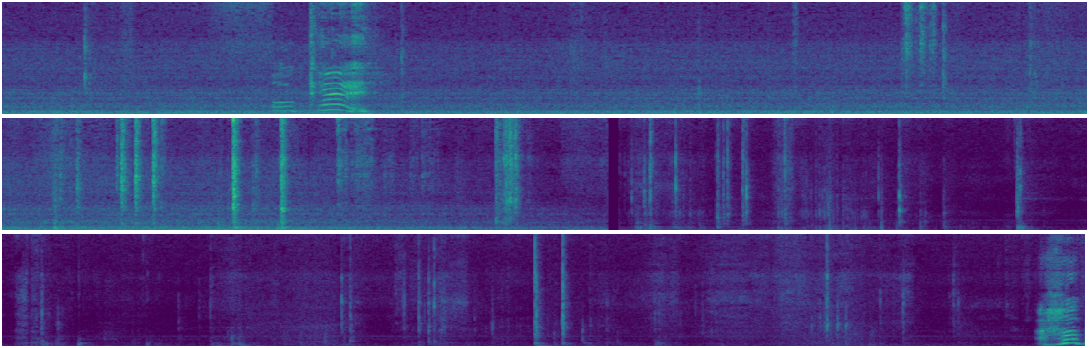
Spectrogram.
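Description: A car on the road, steady engine and road rumble for several seconds before it settles into quieter mechanical clicks and knocks, with a brief spoken word.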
